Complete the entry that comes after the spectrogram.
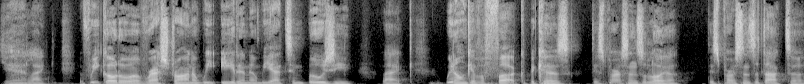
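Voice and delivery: put-on, imitated American accent. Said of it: "in her American accent".

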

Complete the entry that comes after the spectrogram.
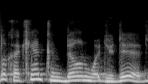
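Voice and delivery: ordinary delivery

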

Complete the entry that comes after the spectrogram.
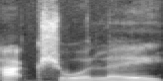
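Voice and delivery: very hushed, slow, drawn-out British accent. Asked to say something in a british accent really slow, the speaker tries it. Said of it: "Say something in a British accent really slow".

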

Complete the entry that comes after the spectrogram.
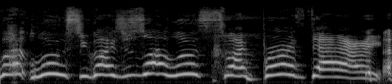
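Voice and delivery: mock very high, long stretched-out screaming. Retelling a woman leaning out a cab window at people, retelling someone screaming at people. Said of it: "screaming at people".

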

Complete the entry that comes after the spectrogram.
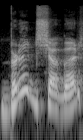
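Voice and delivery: Swedish-accented speech. Late in a discussion, repeating a study topic, Swedish accent. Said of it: "That's a Swedish accent for you".

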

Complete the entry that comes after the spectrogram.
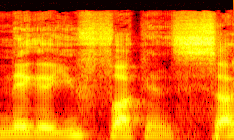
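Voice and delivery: imitated deep voice. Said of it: "But deep voice".

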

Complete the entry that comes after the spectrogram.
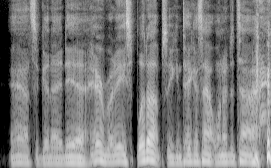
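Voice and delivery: whispered put-on character voice. Narrating a game scene, speaking as Sergeant Farrow to his group, whispering. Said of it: "As he whispers to his group".

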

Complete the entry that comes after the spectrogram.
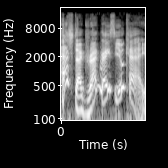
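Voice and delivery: high, slow, drawn-out announcer voice.

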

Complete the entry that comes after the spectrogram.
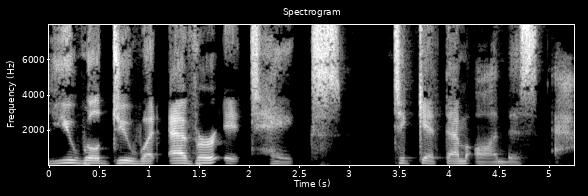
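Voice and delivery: voice suddenly dropping low and deep. Voicing the app's cheerful host as her voice drops: voice drops low. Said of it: "her voice, like, drops, she's like".

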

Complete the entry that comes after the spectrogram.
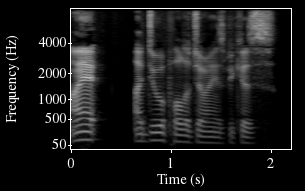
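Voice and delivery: ordinary delivery

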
